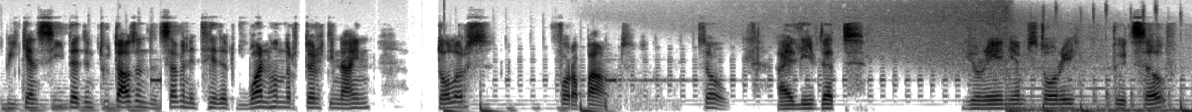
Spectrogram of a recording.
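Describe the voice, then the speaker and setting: A man with a non-native accent speaks at a moderate pace over music in the background. His loudness swings widely, and his pauses are long and frequent. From Belgium. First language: not English. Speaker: finance news youtuber. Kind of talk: casual news commentary. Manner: animated; halting, self-correcting.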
